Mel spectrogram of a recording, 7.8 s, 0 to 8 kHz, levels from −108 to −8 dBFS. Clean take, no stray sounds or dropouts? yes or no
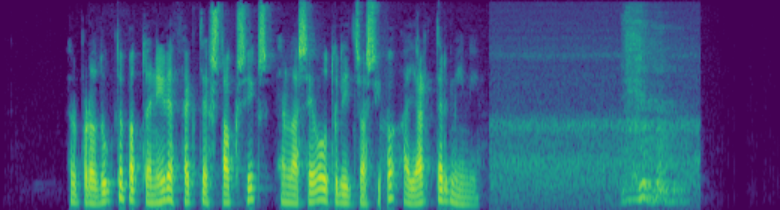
no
